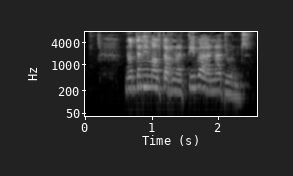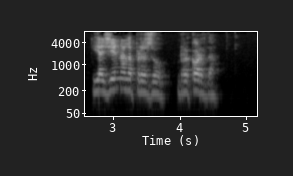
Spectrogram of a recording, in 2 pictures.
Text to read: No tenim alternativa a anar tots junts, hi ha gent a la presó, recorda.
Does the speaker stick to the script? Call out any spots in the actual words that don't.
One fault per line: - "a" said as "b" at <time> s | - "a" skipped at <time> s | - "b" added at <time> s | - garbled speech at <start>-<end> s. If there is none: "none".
- "tots" skipped at 2.0 s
